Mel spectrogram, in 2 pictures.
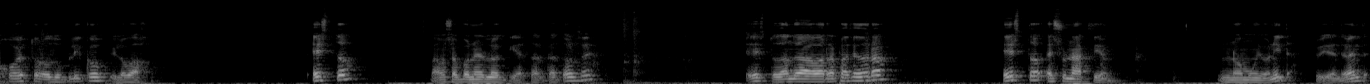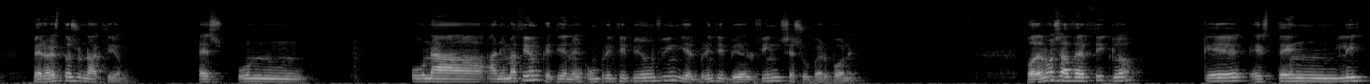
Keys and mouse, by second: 0.2 shift+d, 1.5-10.0 drag, 6.3 Return, 8.6 space, 10.0 middle click, 16.2-19.4 middle drag.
